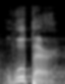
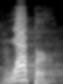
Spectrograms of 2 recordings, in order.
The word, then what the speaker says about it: Whopper: counter my father says eh give me one whooper and my brother and i we died 10 000 deaths because it's like dad first of all it's not pronounced whooper it's pronounced whopper he said whooper but far worse this is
